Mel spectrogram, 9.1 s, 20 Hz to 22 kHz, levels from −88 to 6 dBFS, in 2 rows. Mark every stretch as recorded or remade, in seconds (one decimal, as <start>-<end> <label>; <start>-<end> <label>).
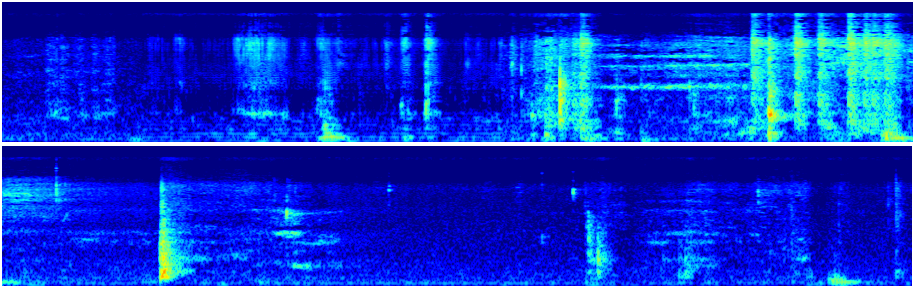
0.0-0.7 recorded; 0.7-2.5 remade; 2.5-9.1 recorded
